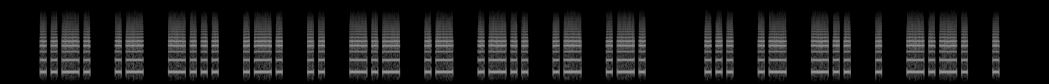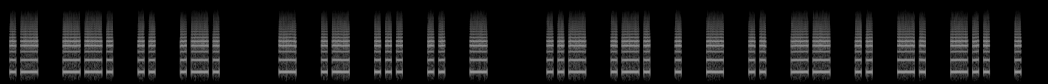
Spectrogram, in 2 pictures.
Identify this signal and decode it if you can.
Morse code, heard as a buzzer, machine-sent, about 22 wpm, spaced as for 18 wpm. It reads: FABRIKALAR SADECE AGIR TASIT URETIMINDE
